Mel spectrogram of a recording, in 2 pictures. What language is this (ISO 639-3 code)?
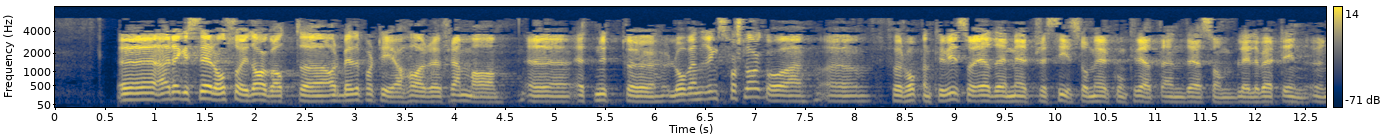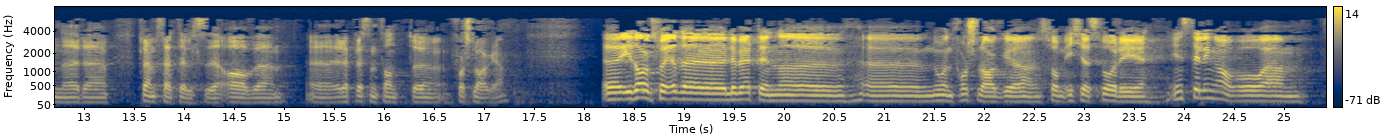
nob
